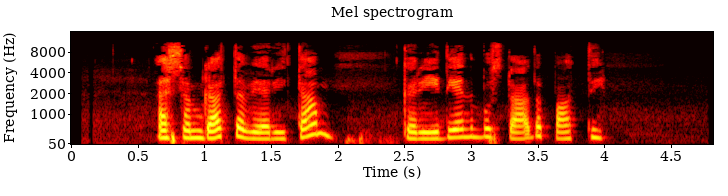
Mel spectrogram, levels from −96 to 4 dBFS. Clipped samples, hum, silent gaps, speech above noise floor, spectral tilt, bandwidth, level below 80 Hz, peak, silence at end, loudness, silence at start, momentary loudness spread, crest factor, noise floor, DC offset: under 0.1%; none; none; 48 dB; -5 dB/octave; 11.5 kHz; -60 dBFS; -4 dBFS; 0.85 s; -23 LUFS; 0.65 s; 11 LU; 20 dB; -70 dBFS; under 0.1%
